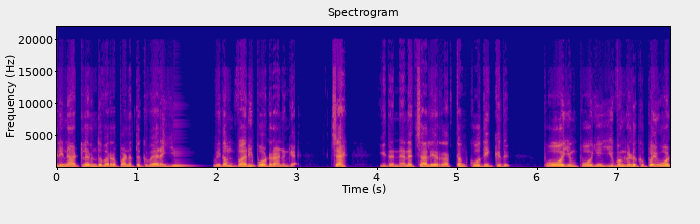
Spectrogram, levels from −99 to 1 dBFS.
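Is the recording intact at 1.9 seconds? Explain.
No. At 1.9 s the speech falls inside a long network dropout from 1.47 to 1.98 s, after "இருந்து வர்ற பணத்துக்கு வேற". Audio likely stopped arriving. The receiver extends the last sound as a fading buzz, then about 0.1 s of silence. Roughly 480 ms is lost before "வரி போடறானுங்க".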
